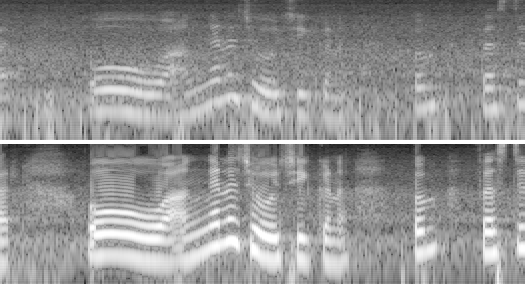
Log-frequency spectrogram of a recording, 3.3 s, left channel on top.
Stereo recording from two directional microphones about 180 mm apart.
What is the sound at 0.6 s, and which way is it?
A woman's voice, 60° right (ahead or behind).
